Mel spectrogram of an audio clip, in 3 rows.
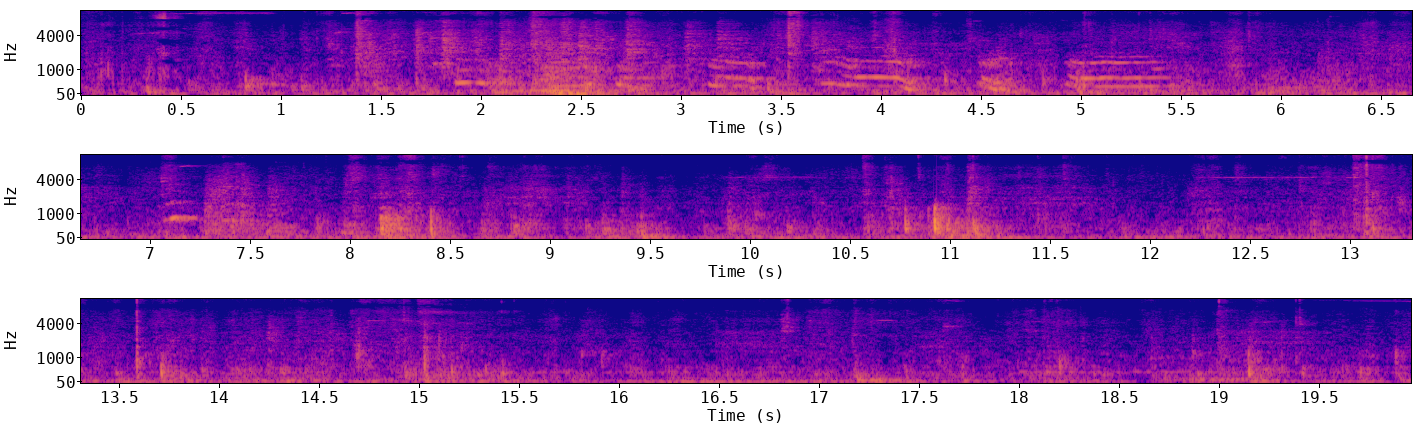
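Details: Weimaraner puppies, a combined gang of eighteen from two litters aged 30 and 33 days, playing indoors after a nap: high thin whimpers and squeaky yelps in short bursts over scrabbling paws, thumps and a faint human voice.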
